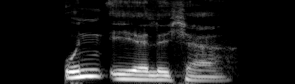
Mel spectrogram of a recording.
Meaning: inflection of unehelich: 1. strong/mixed nominative masculine singular 2. strong genitive/dative feminine singular 3. strong genitive plural
- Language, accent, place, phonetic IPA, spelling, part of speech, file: German, Germany, Berlin, [ˈʊnˌʔeːəlɪçɐ], unehelicher, adjective, De-unehelicher.ogg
